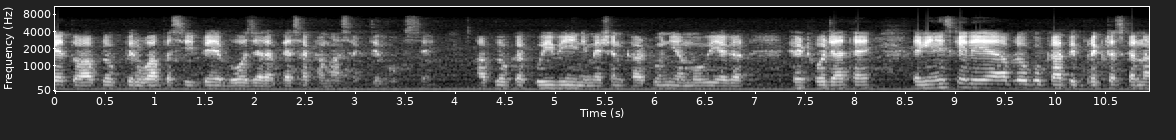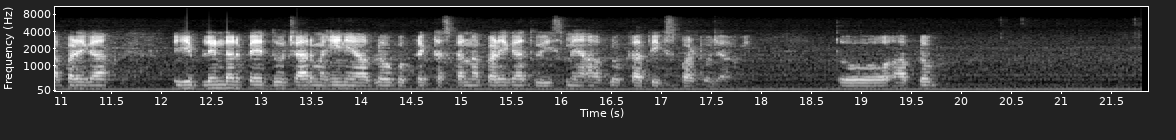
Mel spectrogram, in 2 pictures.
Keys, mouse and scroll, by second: 20.5 click.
